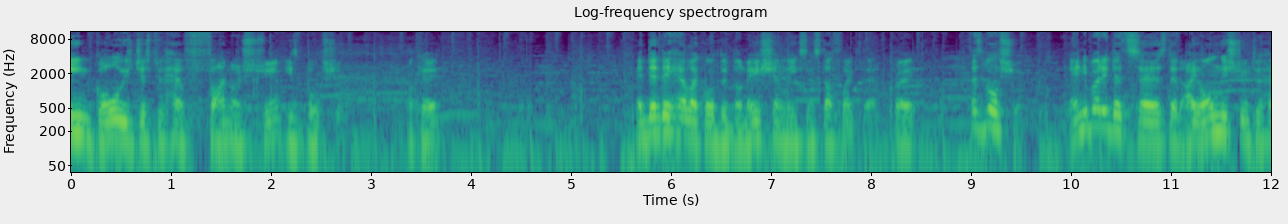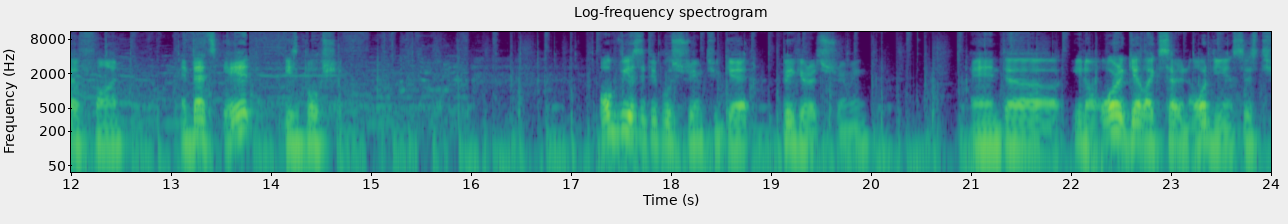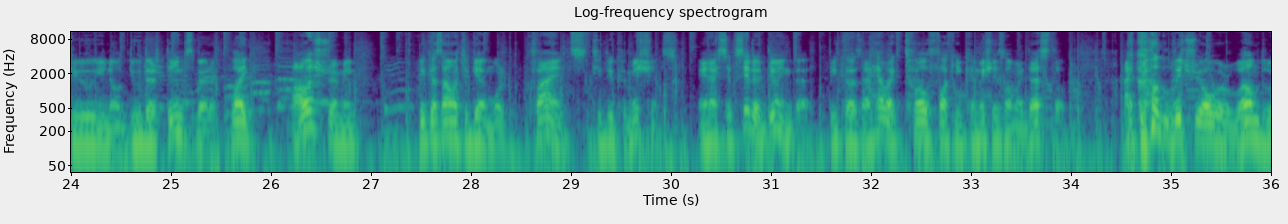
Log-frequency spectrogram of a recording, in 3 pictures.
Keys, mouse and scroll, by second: 0.7 a, 1.1 middle click, 4.3-6.4 right drag, 5.5 g, 8.1 a, 8.5-10.5 right drag, 8.9 g, 10.8 click, 13.5 right click, 14.3 g, 15.5 click, 15.5 right click, 16.1 right click, 16.3-17.3 drag, 17.6 click, 18.1-19.2 middle drag, 19.7 middle click, 20.4-23.3 right drag, 22.2 g, 22.9 click, 27.3 g, 27.4 click, 27.5 a, 29.3-31.3 right drag, 30.1 g, 30.8 click, 30.9 a, 31.7-32.7 right drag, 32.0 g, 32.8 right click, 32.9 a, 33.1 middle click.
